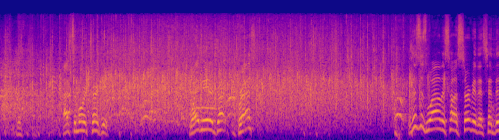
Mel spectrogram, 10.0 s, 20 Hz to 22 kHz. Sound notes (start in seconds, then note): 5.1 applause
